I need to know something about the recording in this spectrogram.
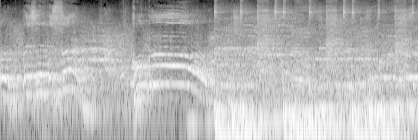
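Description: A ring announcer's amplified voice through the hall's speakers, drawing out a name in one long held call that falls away at the end. About four seconds in, entrance music with a heavy bass beat starts over the speakers.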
